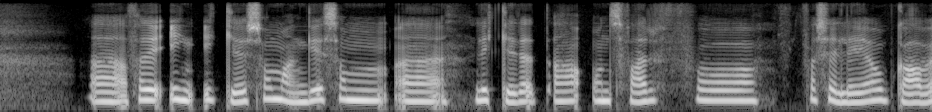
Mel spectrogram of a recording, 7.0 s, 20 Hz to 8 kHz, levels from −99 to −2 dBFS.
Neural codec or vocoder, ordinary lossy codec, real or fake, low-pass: none; none; real; 7.2 kHz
